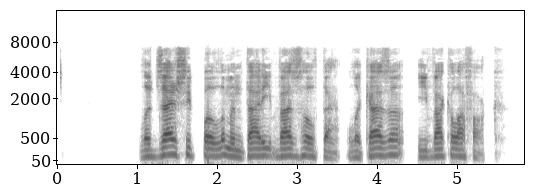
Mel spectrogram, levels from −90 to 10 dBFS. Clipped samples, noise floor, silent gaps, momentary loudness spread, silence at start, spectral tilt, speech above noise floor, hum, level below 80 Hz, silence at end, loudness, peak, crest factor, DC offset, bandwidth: under 0.1%; under -90 dBFS; 4.45-4.51 s, 5.41-5.45 s; 13 LU; 1.05 s; -4 dB/octave; over 61 dB; none; -64 dBFS; 0.35 s; -29 LUFS; -6 dBFS; 24 dB; under 0.1%; 7.6 kHz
